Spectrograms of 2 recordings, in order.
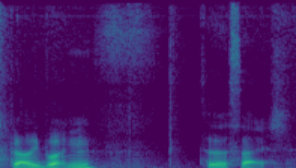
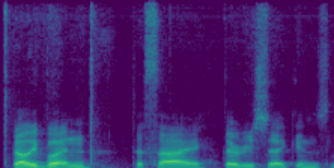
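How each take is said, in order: First: Said in the usual way. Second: Belly button punched out loud and energetic; rally the viewer into the hold; loud coaching cue. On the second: Shown as a demonstration. Coach kicking off the first hold, loud and punchy. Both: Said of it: "Let's go".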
